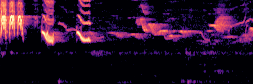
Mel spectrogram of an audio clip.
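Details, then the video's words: Oriental magpie-robin singing in an excited state, pouring out its repertoire: three harsh chattering bursts, two loud downslurred whistles, then faint wavering warbles trailing off. "KACER GACOR MEMANAS NAIK EMOSI BONGKAR ISIAN"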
